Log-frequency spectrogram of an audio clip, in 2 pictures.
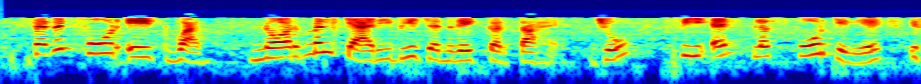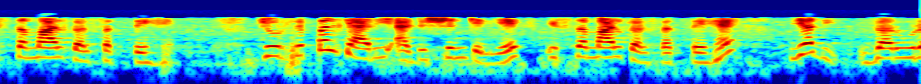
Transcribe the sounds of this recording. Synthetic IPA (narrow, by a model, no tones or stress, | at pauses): sɛʋənfoːɾeːʈʋɐnː | ɔːɾməlkɛːɾibʱid͡ʒɛnɾeːʈ̚kɐɾt̪aɦɛ̰ːd͡ʒoː | siːʔɛnplɐsfoːɾkelie | ɪst̪eːmaːlkɐɾsɐk̚t̪eɦɛ̰̃ː | d͡ʒoːɾɪpəlkɛːɾiʔɛːɖɪʃənkelieɪst̪eːmaːlkɐɾsɐk̚t̪eɦɛ̃ | jɐd̪izɐɾuːɾ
